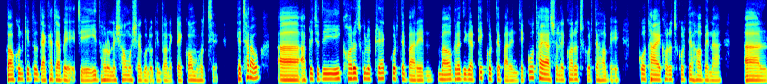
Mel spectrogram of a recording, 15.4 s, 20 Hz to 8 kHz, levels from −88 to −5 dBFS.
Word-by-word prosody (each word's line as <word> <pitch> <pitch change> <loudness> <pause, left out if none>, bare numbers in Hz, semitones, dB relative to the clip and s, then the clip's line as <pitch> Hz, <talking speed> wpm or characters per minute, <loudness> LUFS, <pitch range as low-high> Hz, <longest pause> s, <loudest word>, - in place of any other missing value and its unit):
তখন 130 +3 +4
কিন্তু 140 0 0
দেখা 115 +4 0
যাবে 115 0 +2 0.3
যে, 105 - -2 0.2
এই 120 - 0
ধরনের 115 -1 -1
সমস্যাগুলো 115 -4 -3
কিন্তু 105 0 -8
অনেকটাই 105 0 -6
কম 115 0 +1
হচ্ছে। 105 -1 -8 0.5
এছাড়াও, 175 -4 +3 0.4
অ্যাঁ 115 -1 +7
আপনি 120 +5 0
যদি 140 +1 +1 0.2
এই 150 - +3
খরচগুলো 150 0 +5
track 155 0 +1
করতে 150 0 +3
পারেন 110 -1 0 0.3
বা, 130 - +3
অগ্রাধিকার 135 -1 +1
ঠিক 165 -1 0
করতে 140 -3 +2
পারেন 105 0 -2
যে, 110 - -2
কোথায় 160 -4 +4
আসলে 120 0 -4
খরচ 130 -2 -1
করতে 115 0 -4
হবে? 105 -1 -5 0.5
কোথায় 130 -2 +3
খরচ 130 -3 -3
করতে 130 -1 -4
হবে 115 -1 -1
না। 100 - -3 0.7
আর 110 -1 +3
120 Hz, 150 wpm, -22 LUFS, 115-140 Hz, 0.7 s, অ্যাঁ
